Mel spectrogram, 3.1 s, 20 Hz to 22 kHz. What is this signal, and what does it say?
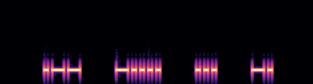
Morse code, heard as a keyed tone, about 30 wpm, spaced as for 17 wpm, 700 Hz. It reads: W6SN
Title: USA Call Signs - 4 Characters - 3x Character Spacing - 30wpm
